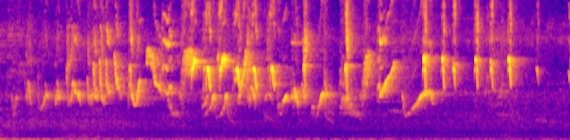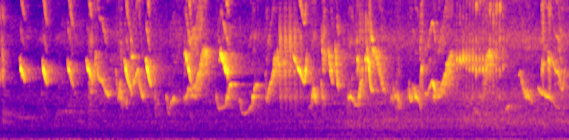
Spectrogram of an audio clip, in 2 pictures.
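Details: Song of a Horsfield's bush lark, a long run of quick high twittering notes and short sweeps that keeps going without pause, over a constant low hum.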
